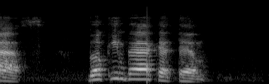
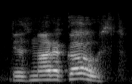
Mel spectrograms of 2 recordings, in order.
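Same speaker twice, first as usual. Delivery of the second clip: usual speaking voice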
